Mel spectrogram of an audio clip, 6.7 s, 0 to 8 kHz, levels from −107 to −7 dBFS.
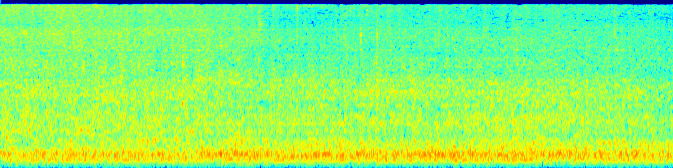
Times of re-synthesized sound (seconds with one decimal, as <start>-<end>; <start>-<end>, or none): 0.0-5.4; 6.1-6.7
